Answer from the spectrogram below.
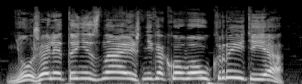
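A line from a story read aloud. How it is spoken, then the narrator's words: Breathless shout. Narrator (Russian): задыхаясь, прокричал Вольф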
